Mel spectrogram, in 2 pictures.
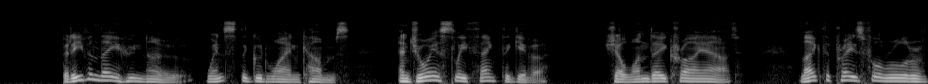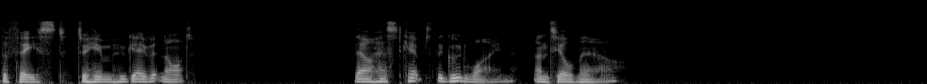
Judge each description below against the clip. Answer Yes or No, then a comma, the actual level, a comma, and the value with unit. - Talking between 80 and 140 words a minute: Yes, slow, 135 wpm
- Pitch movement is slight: No, average, 4.0 semitones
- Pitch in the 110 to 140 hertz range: Yes, low, 135 Hz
